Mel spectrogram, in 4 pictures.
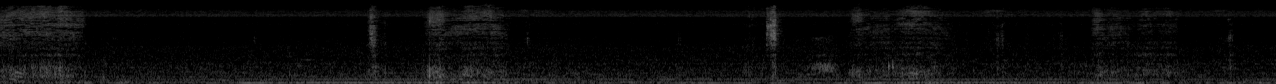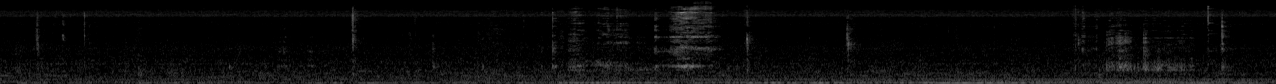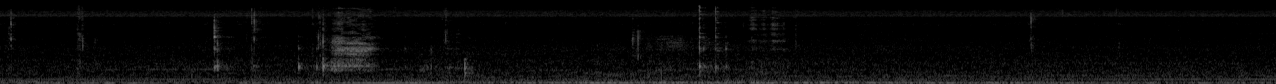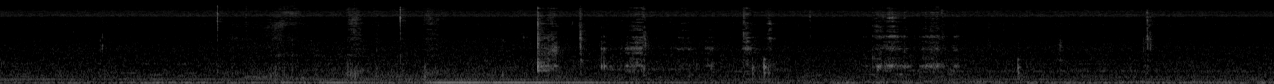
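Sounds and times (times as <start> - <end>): steady low hum: 0.0 - 51.0
utensil scraping bowl: 18.2 - 20.0, 28.5 - 29.6, 43.6 - 46.1, 46.9 - 48.1.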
